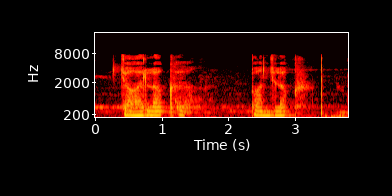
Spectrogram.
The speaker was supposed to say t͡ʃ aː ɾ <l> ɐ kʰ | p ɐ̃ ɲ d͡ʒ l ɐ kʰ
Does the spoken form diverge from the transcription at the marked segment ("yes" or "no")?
no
